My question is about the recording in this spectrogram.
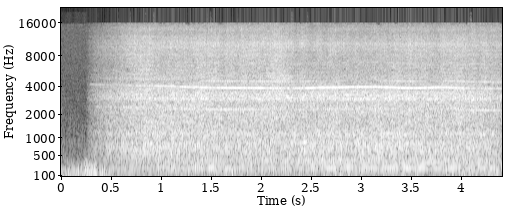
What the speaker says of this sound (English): I'm going to grab a 12-foot piece and run it through the saw.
